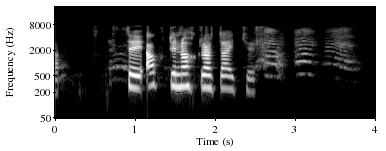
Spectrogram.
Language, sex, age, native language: Icelandic, female, 10, Icelandic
